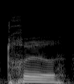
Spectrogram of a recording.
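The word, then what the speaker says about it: Troell: Ein Freund von mir, gut, würde sagen ein Bekannter, nicht ein echter Freund, ich kannte ihn nicht sehr wenig, aber heißt Stephen Trell, deutsch ausgesprochen Tröll, O-E-L-L.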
